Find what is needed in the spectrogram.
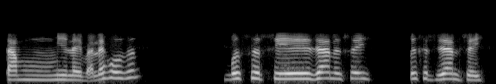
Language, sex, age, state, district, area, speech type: Bodo, female, 45-60, Assam, Baksa, rural, conversation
